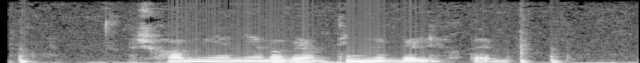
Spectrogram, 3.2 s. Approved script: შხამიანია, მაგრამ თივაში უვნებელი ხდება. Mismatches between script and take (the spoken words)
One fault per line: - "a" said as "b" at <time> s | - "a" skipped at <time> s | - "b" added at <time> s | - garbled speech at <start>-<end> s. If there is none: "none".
- "თივაში" skipped at 1.7 s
